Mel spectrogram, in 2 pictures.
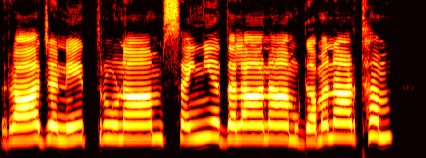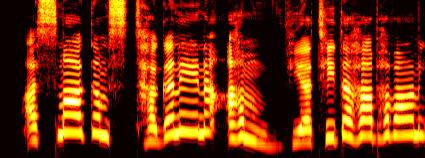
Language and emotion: Sanskrit, angry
